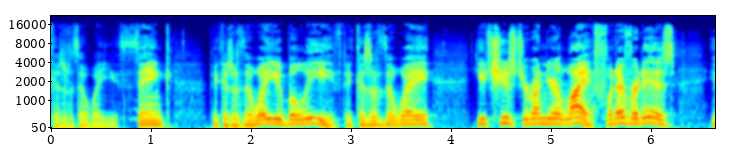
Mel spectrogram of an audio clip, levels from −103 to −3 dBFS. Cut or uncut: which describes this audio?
uncut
